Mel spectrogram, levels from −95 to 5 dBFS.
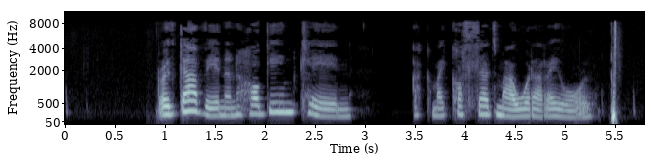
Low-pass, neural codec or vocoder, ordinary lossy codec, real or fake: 9.9 kHz; none; MP3, 32 kbps; real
